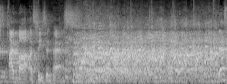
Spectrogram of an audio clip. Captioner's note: audience laughing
